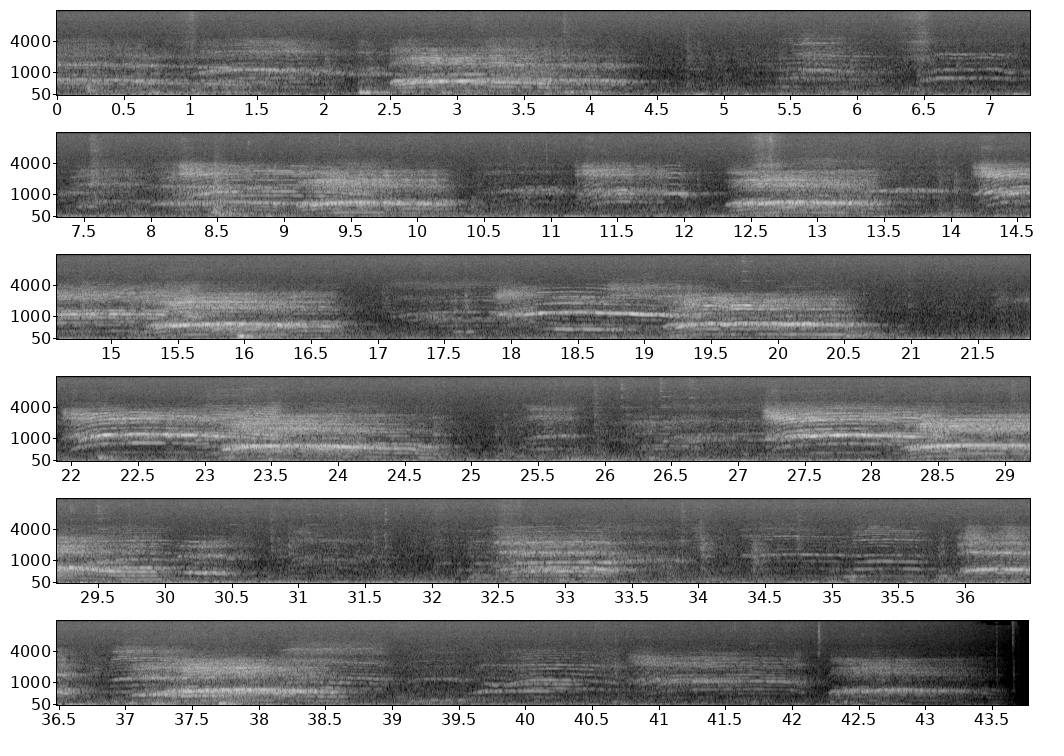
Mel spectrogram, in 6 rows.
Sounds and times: habitual sheep yellings 21.9 - 24.9

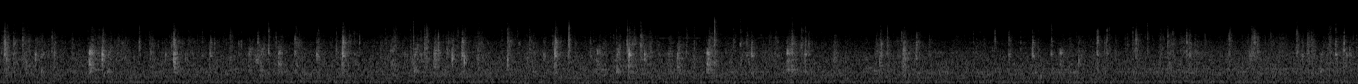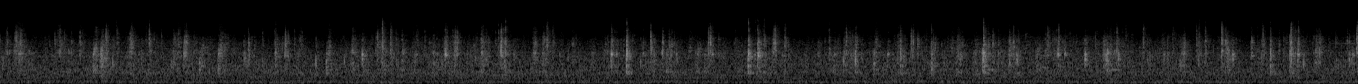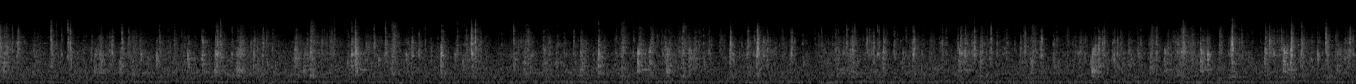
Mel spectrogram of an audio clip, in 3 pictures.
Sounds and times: Flapping flags on the wind 0.0 - 40.7

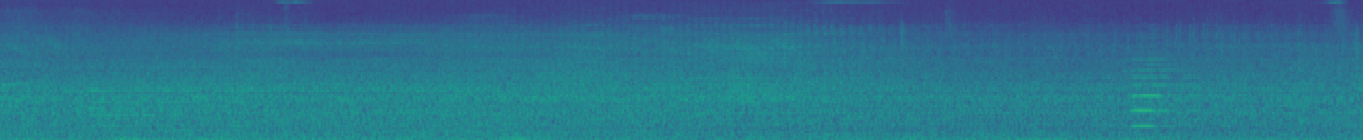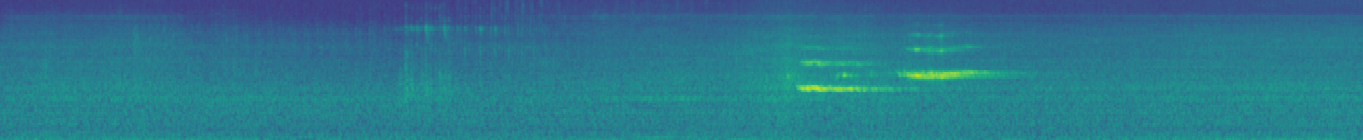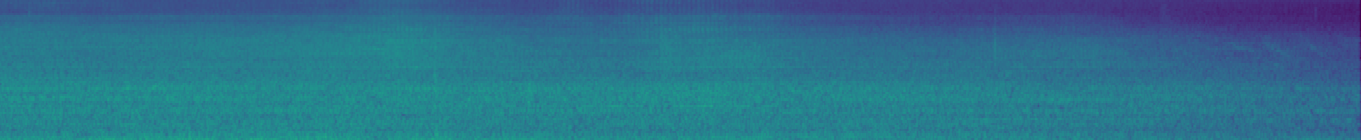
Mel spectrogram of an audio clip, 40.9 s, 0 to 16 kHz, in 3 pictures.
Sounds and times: car horns 11.3 - 12.1
squeaking tyres 17.4 - 24.8
car horns 21.1 - 24.1

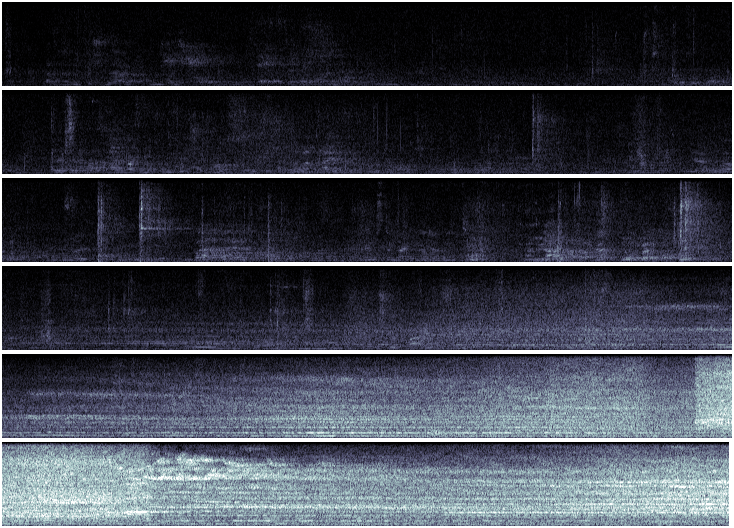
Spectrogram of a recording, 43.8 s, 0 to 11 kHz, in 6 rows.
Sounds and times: train arrival 21.8 - 43.7

